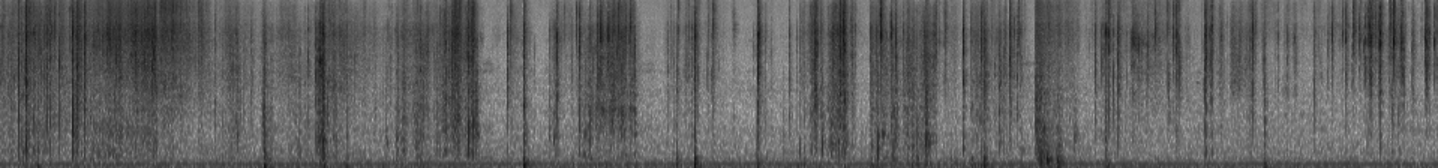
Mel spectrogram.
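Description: Plastic wrappers of Bowman baseball card packs being torn open and crinkled by hand, with irregular crackles and sharp clicks, along with some cardboard box handling.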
